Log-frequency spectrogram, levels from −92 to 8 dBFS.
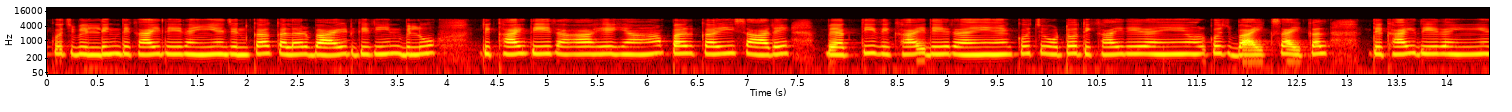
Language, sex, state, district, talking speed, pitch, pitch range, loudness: Hindi, female, Maharashtra, Aurangabad, 160 wpm, 295 Hz, 285-300 Hz, -19 LUFS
